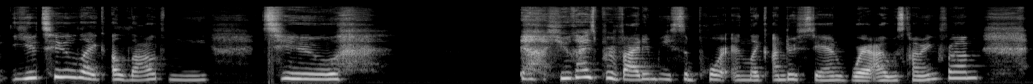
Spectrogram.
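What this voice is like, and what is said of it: Tearful, choked-up voice. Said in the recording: “brings tears to my eyes, and I'm literally watering up right now ... I'm literally getting choked up right now”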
